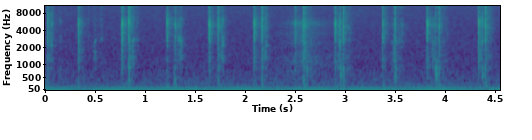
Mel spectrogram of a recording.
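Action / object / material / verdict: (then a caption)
tap / laminated plastic foil pouch with plastic spout cap / plastic foil / none. A small, apparently full GoGo Squeez apple sauce pouch made of laminated plastic foil, with a plastic spout cap, is held in one hand and tapped and scratched with long fingernails. About sixteen sharp, bright, clicky taps come in quick pairs and singles, each dying away almost instantly. Faint crinkly scratching and a steady low hum sit underneath.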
